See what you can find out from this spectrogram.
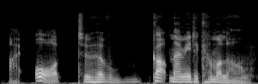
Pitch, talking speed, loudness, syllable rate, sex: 110 Hz, 210 wpm, -21 LUFS, 5.3 syllables/s, male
